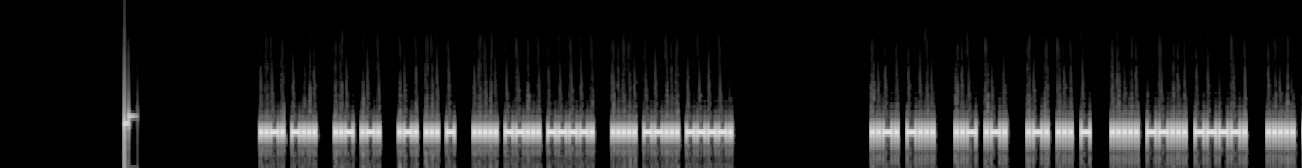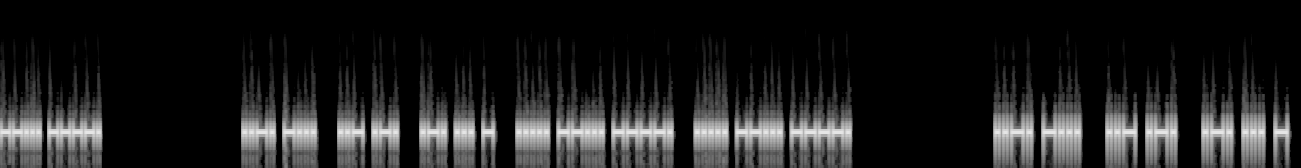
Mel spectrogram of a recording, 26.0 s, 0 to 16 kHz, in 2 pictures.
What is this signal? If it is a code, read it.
Morse code, heard as a keyed tone, about 40 wpm, 700 Hz. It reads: FB UR RST 579 579 FB UR RST 579 579 FB UR RST 579 579 FB UR RST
